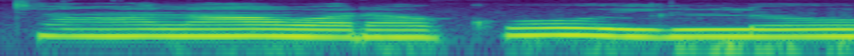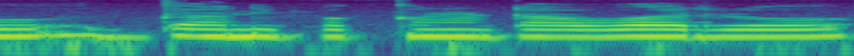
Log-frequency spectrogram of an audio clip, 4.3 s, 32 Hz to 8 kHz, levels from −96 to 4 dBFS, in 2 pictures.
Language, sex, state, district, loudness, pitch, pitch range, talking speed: Telugu, female, Andhra Pradesh, Sri Satya Sai, -14 LUFS, 220 Hz, 215-230 Hz, 100 wpm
